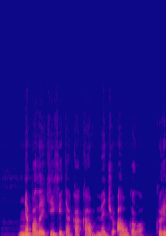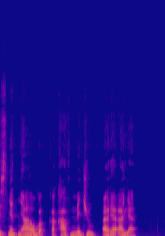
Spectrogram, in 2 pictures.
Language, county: Lithuanian, Utena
